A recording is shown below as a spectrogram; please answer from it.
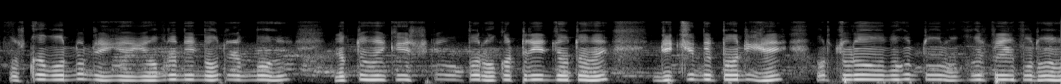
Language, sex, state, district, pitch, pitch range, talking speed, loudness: Maithili, male, Bihar, Supaul, 210 Hz, 200-220 Hz, 160 wpm, -16 LUFS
